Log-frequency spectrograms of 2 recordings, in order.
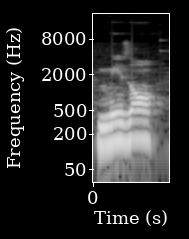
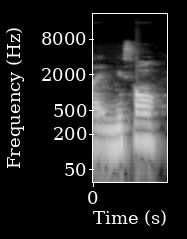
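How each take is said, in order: First: The middle consonant is a z sound. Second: The middle consonant is an s sound. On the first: The speaker calls it right. "فتنطق زد" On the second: The speaker calls it wrong. "ما ينفعش انطق ميسون، خطأ"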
